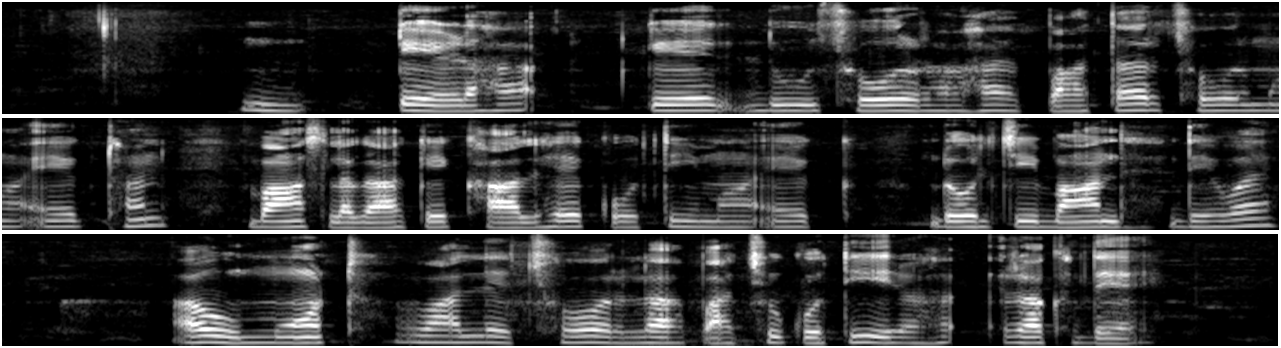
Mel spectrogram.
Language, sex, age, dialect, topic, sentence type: Chhattisgarhi, male, 18-24, Western/Budati/Khatahi, agriculture, statement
